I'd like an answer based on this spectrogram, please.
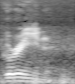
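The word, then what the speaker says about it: Gruene: I think it's pronounced Green.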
